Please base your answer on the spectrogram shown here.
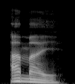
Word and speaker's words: amae: Le premier mot est amae, prononcé amae.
